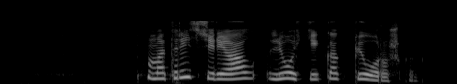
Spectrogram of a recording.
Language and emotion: Russian, neutral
